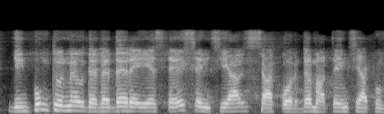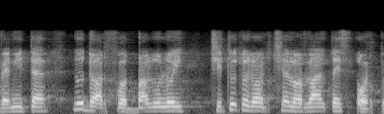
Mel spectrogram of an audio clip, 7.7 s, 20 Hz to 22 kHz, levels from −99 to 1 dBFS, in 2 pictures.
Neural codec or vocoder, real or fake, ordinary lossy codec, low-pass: codec, 32 kHz, 1.9 kbps, SNAC; fake; none; 7.2 kHz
